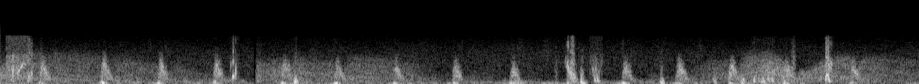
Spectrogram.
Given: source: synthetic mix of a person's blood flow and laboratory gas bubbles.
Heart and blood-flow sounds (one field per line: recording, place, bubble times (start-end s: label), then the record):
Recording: Doppler ultrasound of blood flow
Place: subclavian vein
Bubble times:
0.06-0.35 s: bubbles
2.29-2.40 s: bubbles
5.65-5.78 s: bubbles
5.89-6.03 s: bubbles
7.50-7.93 s: bubbles
8.22-8.34 s: bubbles
From the record:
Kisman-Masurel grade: 123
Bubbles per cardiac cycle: 1 to 2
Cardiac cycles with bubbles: 10 to 50%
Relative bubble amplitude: loud (0.450 to 0.775)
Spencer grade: 2 (many but less than half of the cardiac periods contain bubble signals, singularly or in groups)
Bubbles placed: anywhere in the cardiac cycle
